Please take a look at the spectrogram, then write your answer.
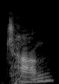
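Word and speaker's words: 长: one that comes up that's actually the same exact character just pronounced differently when this character the first one here that's pronounced zhang when it's pronounced chang it means long so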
